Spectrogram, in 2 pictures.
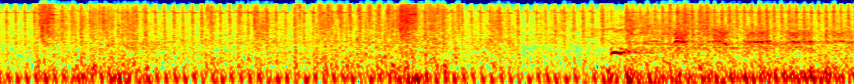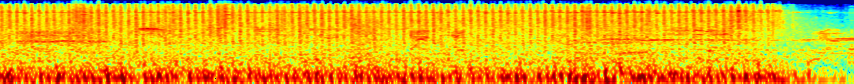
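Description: Video game shooter gunfire rattles steadily throughout, with dense bursts of rapid automatic fire and single shots layered together at a moderate, continuous level.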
